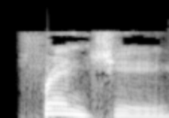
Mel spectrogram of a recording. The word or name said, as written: frenchy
